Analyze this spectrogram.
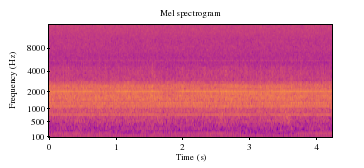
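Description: Open radio channel from the spacecraft's air-to-ground downlink: a steady hiss with a low hum and a few faint steady tones, unchanged throughout.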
